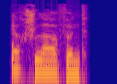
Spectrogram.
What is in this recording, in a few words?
"erschlaffend", German; adjectives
